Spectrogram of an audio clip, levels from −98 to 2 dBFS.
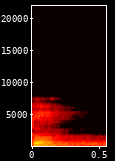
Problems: none marked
